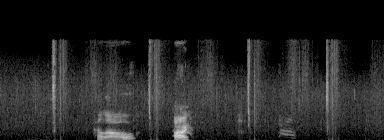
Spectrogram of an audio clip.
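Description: A bowstring snaps as an arrow is shot, several times.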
